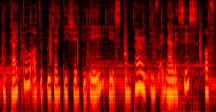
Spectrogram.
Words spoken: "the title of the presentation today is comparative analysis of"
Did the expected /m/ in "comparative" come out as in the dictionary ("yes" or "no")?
yes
